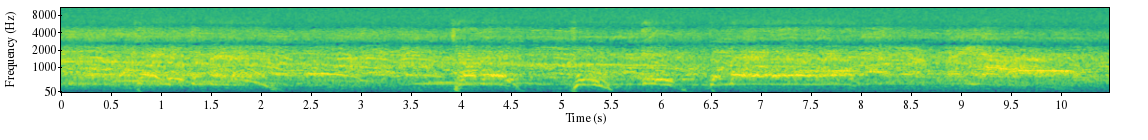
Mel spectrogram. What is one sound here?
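A crowd cheers and yells throughout.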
